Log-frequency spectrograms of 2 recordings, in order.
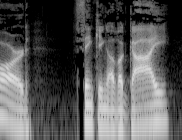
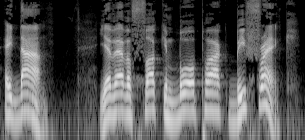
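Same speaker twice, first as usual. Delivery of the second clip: put-on New York accent; 8 semitones higher, slower than usual. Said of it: "people are gonna be saying in New York".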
